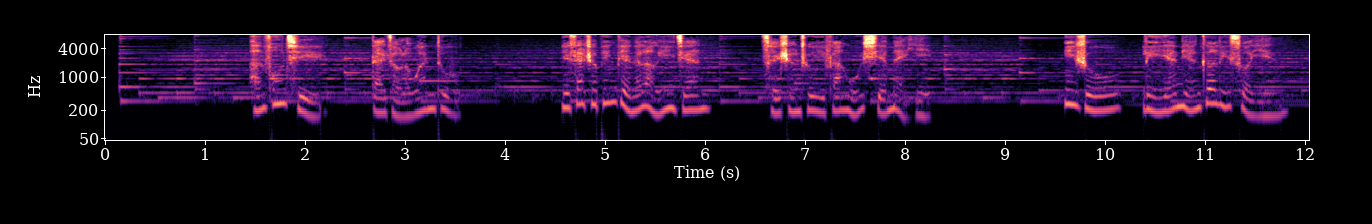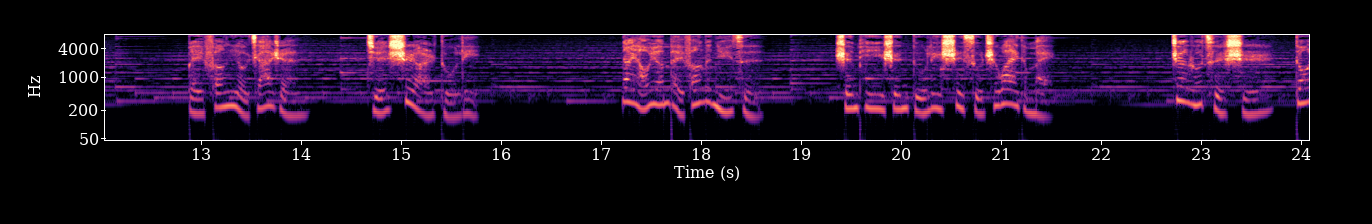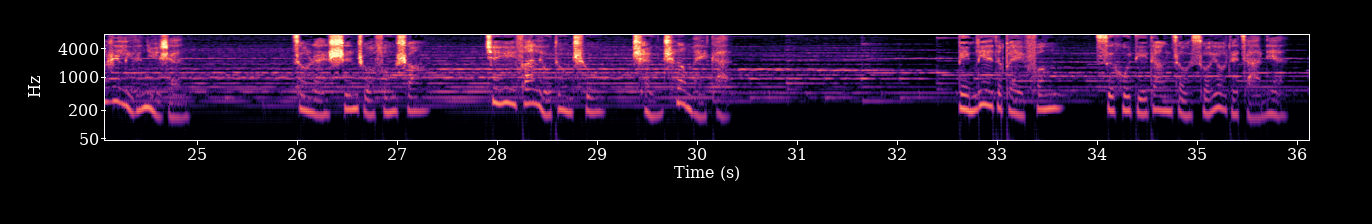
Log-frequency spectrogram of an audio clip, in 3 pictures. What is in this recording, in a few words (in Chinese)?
女, 美妆宣传片, 温暖 甜美; 磁性甜美; 年轻时尚; 桃花姬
